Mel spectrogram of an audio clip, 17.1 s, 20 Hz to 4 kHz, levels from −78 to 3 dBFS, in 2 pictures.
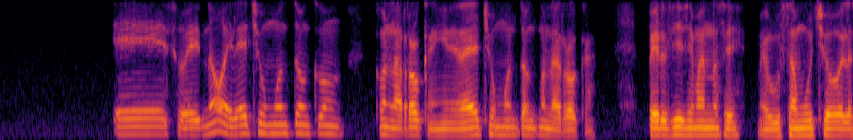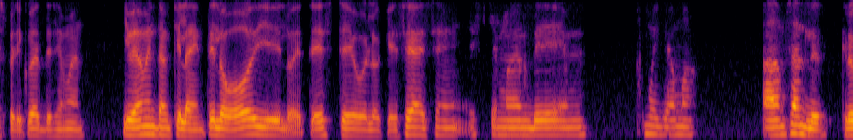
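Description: Speech, with nothing technically wrong to report.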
